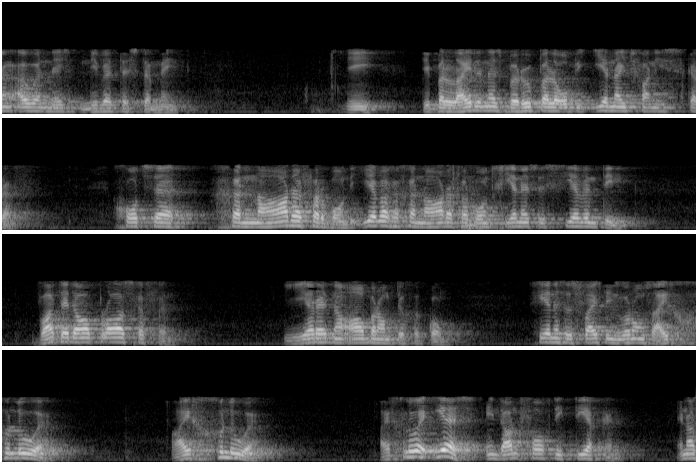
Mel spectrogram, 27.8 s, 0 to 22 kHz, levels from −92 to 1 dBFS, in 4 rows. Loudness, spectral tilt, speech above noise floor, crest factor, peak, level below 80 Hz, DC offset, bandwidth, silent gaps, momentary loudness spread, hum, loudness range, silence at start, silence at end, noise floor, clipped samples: -29 LUFS; -10.5 dB/octave; 44 dB; 22 dB; -8 dBFS; -68 dBFS; under 0.1%; 4 kHz; none; 17 LU; none; 6 LU; 0 s; 0 s; -72 dBFS; under 0.1%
